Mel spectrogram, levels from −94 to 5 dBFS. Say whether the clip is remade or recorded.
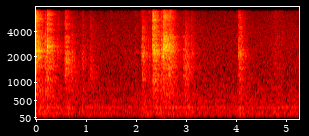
recorded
